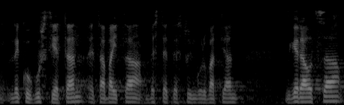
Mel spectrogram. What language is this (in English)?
Basque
